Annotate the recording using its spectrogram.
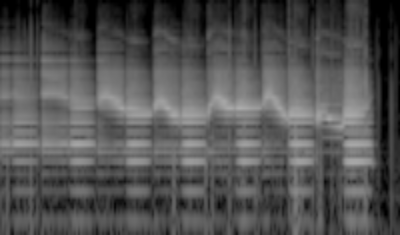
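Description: Jaw harp droning on one low note, plucked in a steady rhythm while the player breathes twice per pluck, so the tone swells in regular pulses and a whistling overtone glides up and down. It stops near the end.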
